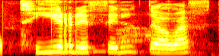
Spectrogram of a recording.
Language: Icelandic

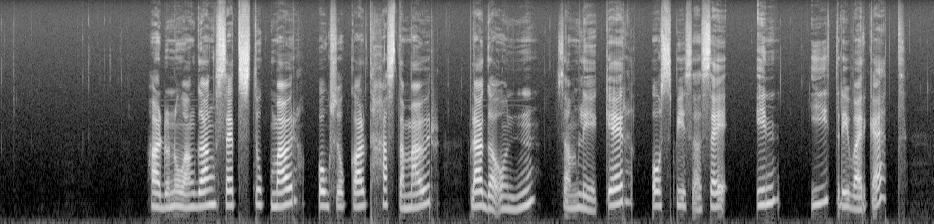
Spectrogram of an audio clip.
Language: Norwegian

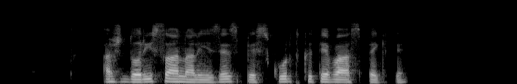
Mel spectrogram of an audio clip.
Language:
Romanian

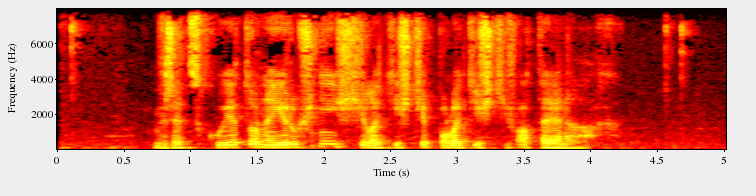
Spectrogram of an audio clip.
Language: Czech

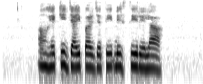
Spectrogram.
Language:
Od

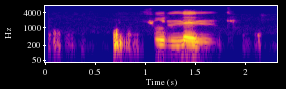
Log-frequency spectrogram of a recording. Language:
Kabyle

